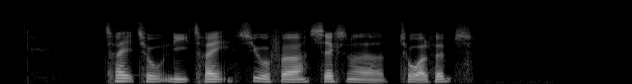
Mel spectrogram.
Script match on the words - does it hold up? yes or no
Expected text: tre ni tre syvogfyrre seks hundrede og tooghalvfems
no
